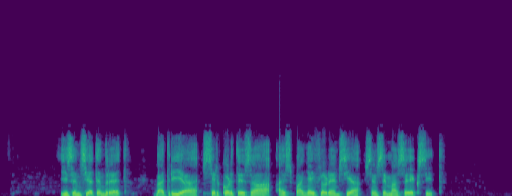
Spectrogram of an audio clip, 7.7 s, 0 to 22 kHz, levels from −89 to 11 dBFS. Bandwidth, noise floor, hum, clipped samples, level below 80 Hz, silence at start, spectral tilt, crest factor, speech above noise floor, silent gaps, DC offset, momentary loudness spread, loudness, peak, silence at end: 7.6 kHz; -80 dBFS; none; under 0.1%; -56 dBFS; 0.9 s; -6 dB/octave; 16 dB; 64 dB; none; under 0.1%; 6 LU; -16 LUFS; 0 dBFS; 1.05 s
